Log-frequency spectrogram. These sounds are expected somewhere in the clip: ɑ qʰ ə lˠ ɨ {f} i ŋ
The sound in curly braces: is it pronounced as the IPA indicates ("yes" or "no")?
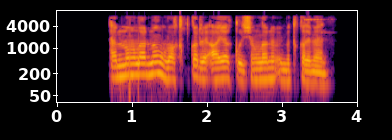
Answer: no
